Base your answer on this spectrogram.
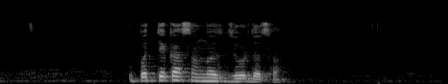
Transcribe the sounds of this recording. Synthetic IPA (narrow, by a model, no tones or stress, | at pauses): upʌt̪jʌkasʌŋɡʌd͡zord̪ʌt͡sʰʌ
